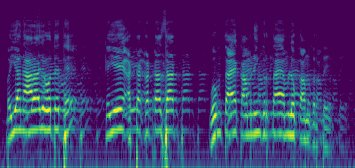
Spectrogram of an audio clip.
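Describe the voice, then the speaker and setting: A man's high-pitched voice with ordinary pitch variation, over noticeable background noise. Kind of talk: religious discourse, storytelling to a live audience.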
